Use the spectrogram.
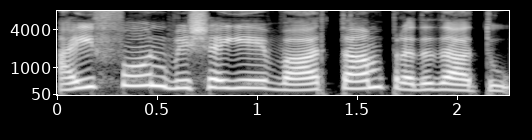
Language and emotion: Sanskrit, neutral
